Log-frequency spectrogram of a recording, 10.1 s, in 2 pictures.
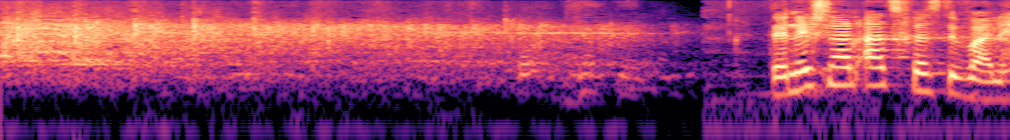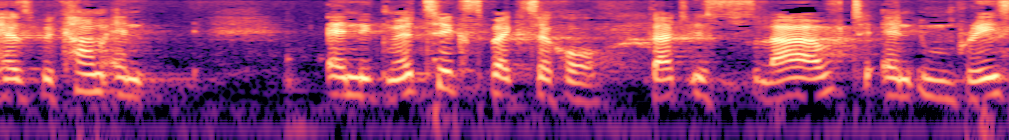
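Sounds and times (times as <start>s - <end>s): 
audience applause for the executive mayor at an arts festival: 0.0s - 3.4s
speech: 2.6s - 5.9s, 6.7s - 10.0s.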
